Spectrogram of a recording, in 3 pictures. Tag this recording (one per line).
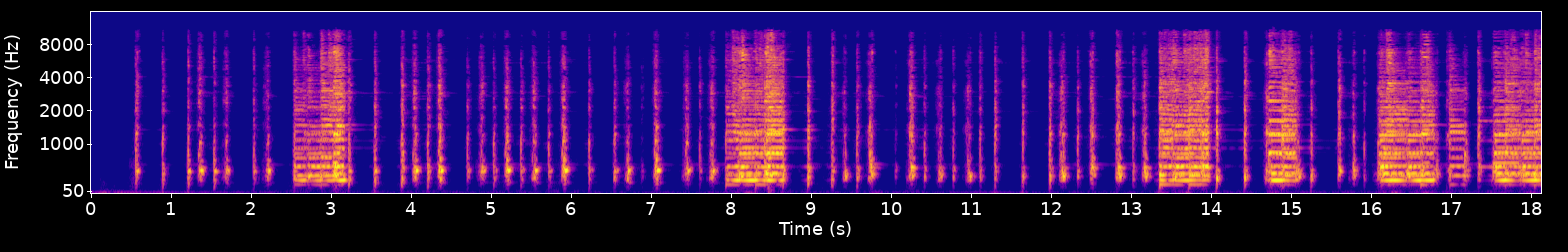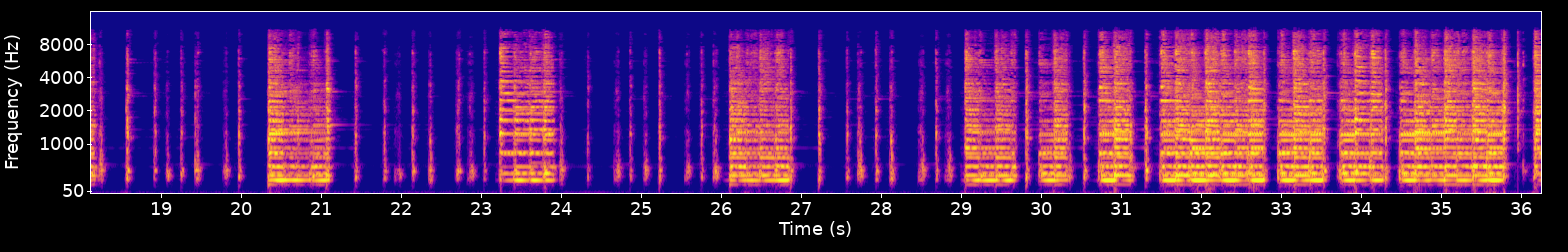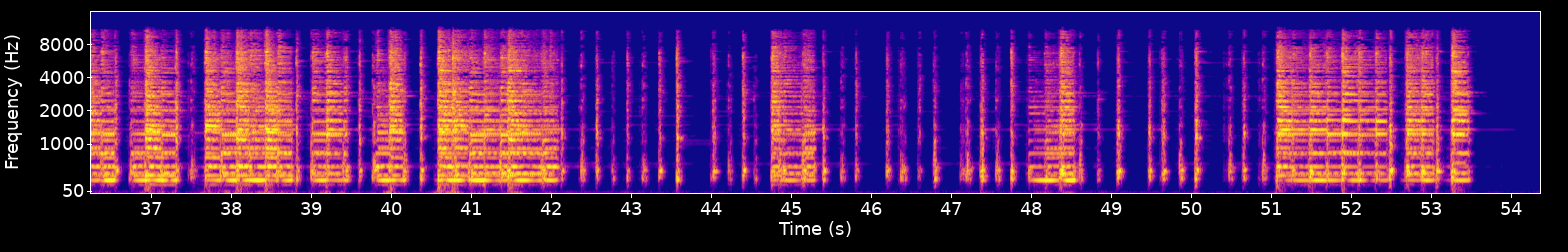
palm-muted
noise
out-of-tune
mandolin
